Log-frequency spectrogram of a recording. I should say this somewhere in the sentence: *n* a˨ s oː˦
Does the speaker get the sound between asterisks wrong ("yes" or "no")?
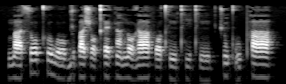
yes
